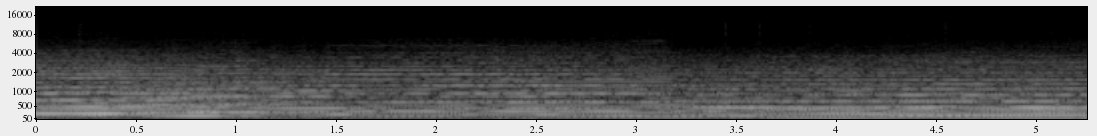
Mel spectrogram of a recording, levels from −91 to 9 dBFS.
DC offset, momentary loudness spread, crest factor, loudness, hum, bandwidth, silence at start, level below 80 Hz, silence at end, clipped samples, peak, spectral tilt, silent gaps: under 0.1%; 8 LU; 16 dB; -37 LUFS; none; 9.2 kHz; 0 s; -62 dBFS; 0 s; under 0.1%; -20 dBFS; -8.5 dB/octave; none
